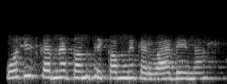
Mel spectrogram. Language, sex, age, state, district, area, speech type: Hindi, female, 45-60, Uttar Pradesh, Ayodhya, rural, conversation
